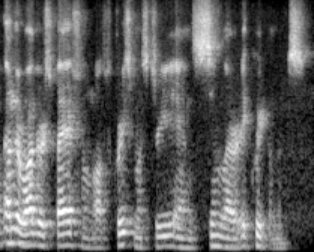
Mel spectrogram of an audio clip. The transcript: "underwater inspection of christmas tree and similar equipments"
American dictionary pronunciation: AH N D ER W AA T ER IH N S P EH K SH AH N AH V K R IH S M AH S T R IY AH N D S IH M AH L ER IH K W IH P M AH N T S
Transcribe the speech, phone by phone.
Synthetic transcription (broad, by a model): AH N D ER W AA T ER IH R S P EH SH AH N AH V K R IH S M AH S T R IY AH N D S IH M L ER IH K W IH P M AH N T S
